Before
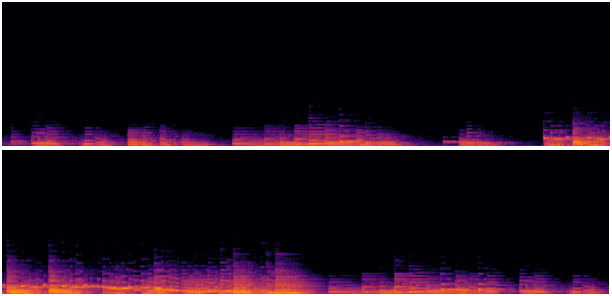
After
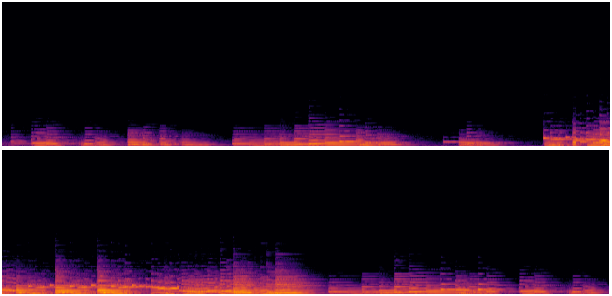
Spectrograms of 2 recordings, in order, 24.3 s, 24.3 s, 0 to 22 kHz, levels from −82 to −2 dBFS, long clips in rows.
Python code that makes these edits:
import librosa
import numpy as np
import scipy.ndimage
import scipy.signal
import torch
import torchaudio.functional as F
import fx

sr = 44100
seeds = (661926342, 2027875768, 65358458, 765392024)

y = fx.edit(x, sr, fx.move(start_s=14.73, length_s=0.97, to_s=11.48), tone=tone)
